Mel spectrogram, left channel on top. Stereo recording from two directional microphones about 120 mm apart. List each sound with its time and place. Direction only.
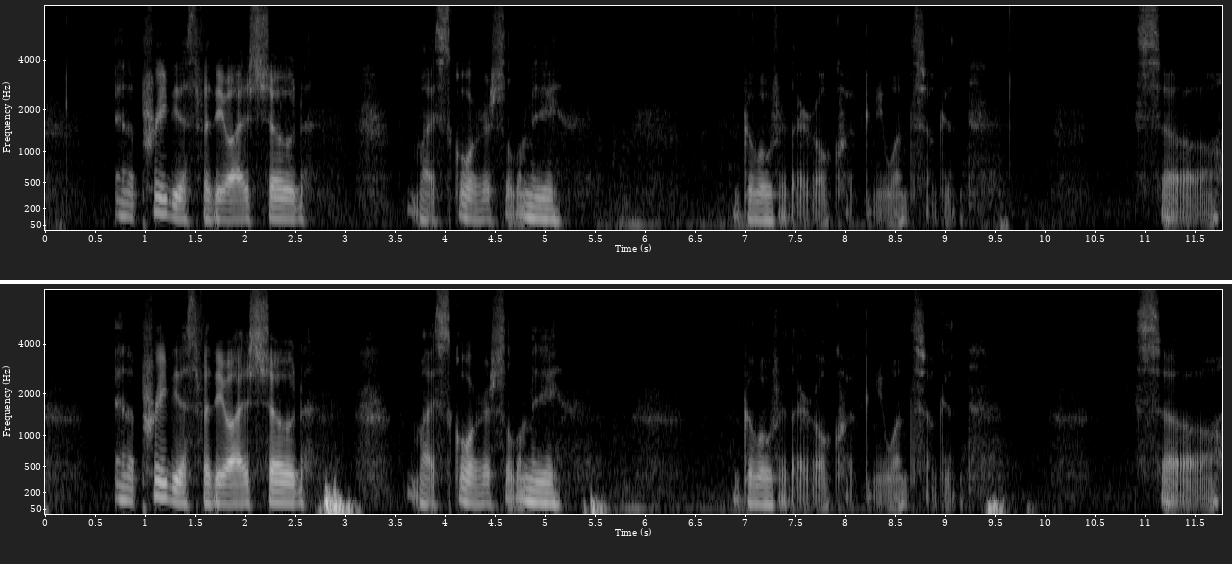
0.7 s speech: 40° right (ahead or behind)
3.2 s speech: 30° right (ahead or behind)
7.0 s speech: 15° right (ahead or behind)
10.9 s speech: 20° right (ahead or behind)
